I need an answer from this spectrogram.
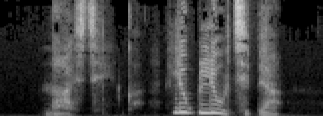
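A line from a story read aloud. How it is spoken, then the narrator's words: Whisper. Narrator (Russian): шептала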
